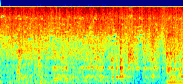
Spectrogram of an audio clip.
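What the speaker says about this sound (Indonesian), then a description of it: "jangan lupa dibilas dengan menggunakan kucuran air langsung dari keran ya" Tap water gushes steadily from a faucet to rinse a Pureit Classic water filter, a loud continuous splashing stream with a brief shift in tone as the flow hits the filter.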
